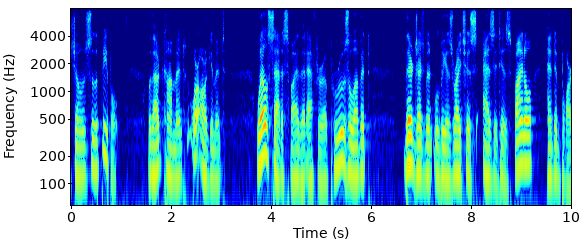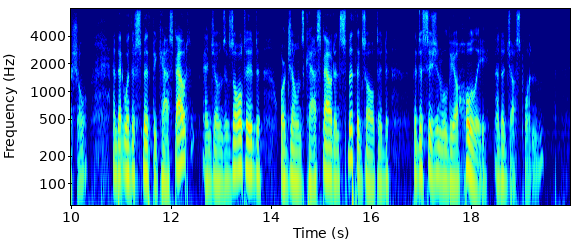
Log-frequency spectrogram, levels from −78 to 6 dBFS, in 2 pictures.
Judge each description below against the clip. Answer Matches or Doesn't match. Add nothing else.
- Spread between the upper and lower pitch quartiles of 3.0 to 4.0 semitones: Matches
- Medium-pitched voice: Doesn't match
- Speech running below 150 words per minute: Doesn't match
